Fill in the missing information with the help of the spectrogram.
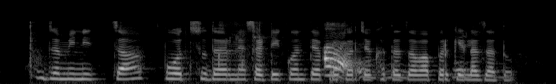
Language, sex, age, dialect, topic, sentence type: Marathi, female, 25-30, Northern Konkan, agriculture, question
